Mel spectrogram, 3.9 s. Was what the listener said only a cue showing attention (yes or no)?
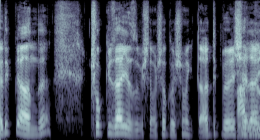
no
